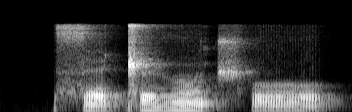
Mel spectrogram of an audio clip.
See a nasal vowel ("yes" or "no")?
yes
